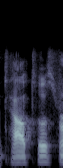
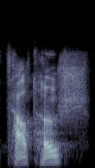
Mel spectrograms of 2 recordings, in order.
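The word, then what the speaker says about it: Táltos: And for what it's worth, we've been pronouncing Taltos wrong. Stephen Twist would say it's Taltosh because it's Hungarian.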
